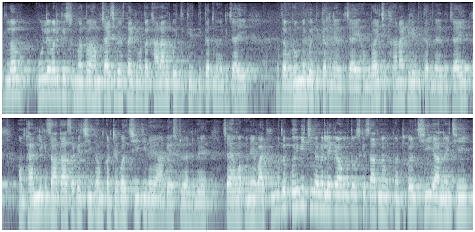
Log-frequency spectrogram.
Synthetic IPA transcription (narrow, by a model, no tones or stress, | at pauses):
mət̪ləbulebəlkismət̪əɦəmt͡ʃaɦit͡ʃʰibjəbəst̪ʰakimət̪ləb̚kʰanamekoid̪ikːd̪ikːət̪nəɦoeket͡ʃaɦi | mət̪ləbɾumːekoid̪ikːət̪nəjɦoeket͡ʃaɦiɦəmɾəɦt͡ʃʰikʰanakelied̪ikːət̪nəjɦoket͡ʃaɦi | ɦəmpʰɛmilikesat̪ʰasəkɛt͡ʃʰit̪ɔɦəmkəɳʈebəlt͡ʃʰikinəiəɦãkeɾesʈuɾeɳʈme | t͡ʃaɦiɦəməpneʋajpʰkemət̪ləb̚koibʱit͡ʃid͡ʒəɡəɾlekeɾaɦumət̪ləbuskesat̪ʰmekəɳʈebəlt͡ʃʰijanəjt͡ʃʰi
